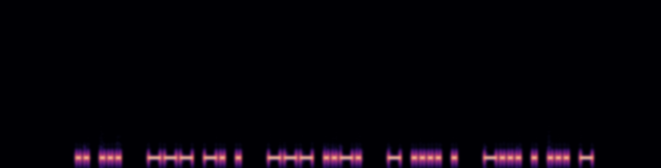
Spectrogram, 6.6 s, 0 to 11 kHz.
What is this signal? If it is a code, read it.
Morse code, heard as a keyed tone, about 28 wpm, 700 Hz. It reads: IS ONE OF THE BEST
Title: Speed-Racing - Sets of 5 Words 30wpm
